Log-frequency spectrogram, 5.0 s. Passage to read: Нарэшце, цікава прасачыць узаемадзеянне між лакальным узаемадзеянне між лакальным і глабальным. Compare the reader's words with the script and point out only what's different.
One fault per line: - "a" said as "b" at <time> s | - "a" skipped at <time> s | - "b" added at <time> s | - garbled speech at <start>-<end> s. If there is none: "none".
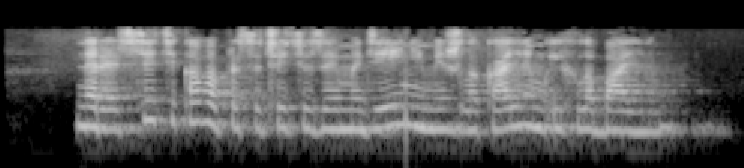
- "узаемадзеянне між лакальным" skipped at 3.6 s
